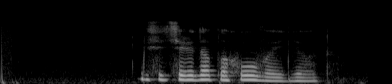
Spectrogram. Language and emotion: Russian, sad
